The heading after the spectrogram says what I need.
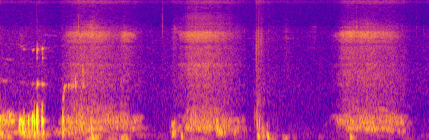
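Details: Woman's own stomach growling: soft, low gurgling rumbles in three or four separate bursts, ordinary borborygmi from gas and fluid moving through the gut.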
